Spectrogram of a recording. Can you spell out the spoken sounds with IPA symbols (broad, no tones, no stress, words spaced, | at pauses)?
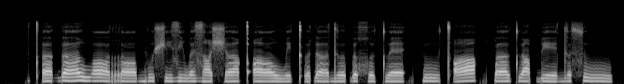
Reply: tʼʌ ɠʌː wɔːrɔːbu ʃiziwəzɑ ʃʌːqʼɔː wɪkʼʊɗʌːdʊ ɓəχʷətʷɛ | k͡puːtʼɑ | k͡pʌːtʷɑɓɪː dʊsuː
